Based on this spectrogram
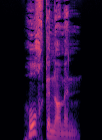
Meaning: past participle of hochnehmen
- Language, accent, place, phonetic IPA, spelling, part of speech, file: German, Germany, Berlin, [ˈhoːxɡəˌnɔmən], hochgenommen, verb, De-hochgenommen.ogg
